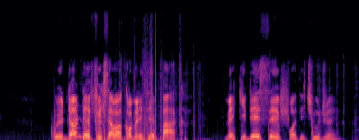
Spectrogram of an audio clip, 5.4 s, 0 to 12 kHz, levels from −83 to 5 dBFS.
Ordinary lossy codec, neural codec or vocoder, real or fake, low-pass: none; none; real; 10.8 kHz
